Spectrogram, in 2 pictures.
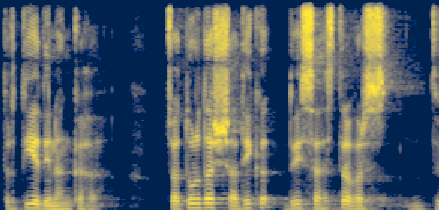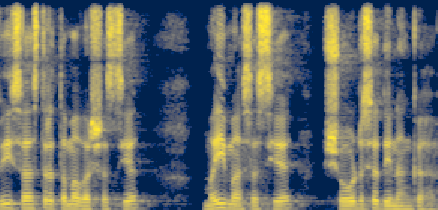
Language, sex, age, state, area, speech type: Sanskrit, male, 30-45, Rajasthan, rural, spontaneous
